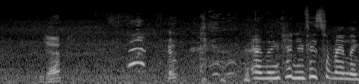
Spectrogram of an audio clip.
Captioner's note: laughs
